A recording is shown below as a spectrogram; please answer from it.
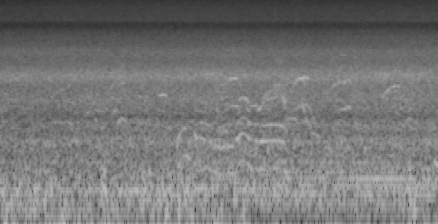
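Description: Rushing water at Wawa Dam in Montalban, Rizal, a steady broadband roar heard up close, with people talking over it throughout.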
